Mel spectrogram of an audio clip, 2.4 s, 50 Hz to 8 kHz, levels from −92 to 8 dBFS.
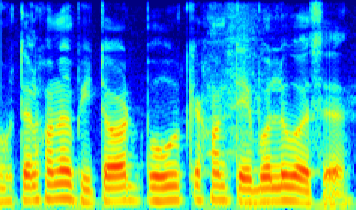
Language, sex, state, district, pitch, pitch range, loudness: Assamese, male, Assam, Kamrup Metropolitan, 145 Hz, 135-150 Hz, -15 LUFS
